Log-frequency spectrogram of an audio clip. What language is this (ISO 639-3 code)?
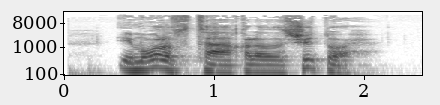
kab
